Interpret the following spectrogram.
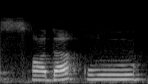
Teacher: صاد کو پر پڑھنا ہے، سیٹی کی آواز آنی چاہیے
